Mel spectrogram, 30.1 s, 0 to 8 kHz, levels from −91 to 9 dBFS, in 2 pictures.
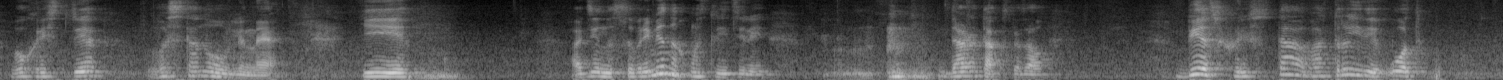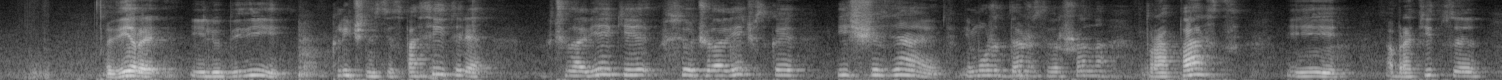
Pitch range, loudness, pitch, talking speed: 145-195 Hz, -22 LUFS, 160 Hz, 70 wpm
